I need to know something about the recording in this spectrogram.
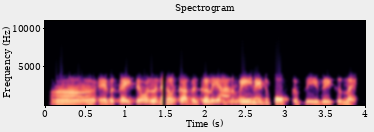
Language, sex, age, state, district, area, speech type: Malayalam, female, 18-30, Kerala, Idukki, rural, conversation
